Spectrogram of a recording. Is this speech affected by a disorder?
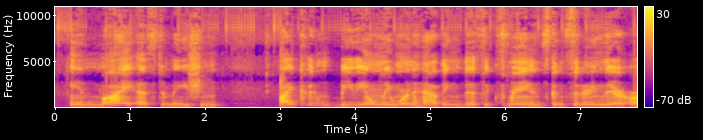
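Yes: cerebral palsy.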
